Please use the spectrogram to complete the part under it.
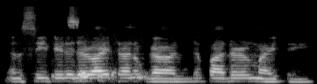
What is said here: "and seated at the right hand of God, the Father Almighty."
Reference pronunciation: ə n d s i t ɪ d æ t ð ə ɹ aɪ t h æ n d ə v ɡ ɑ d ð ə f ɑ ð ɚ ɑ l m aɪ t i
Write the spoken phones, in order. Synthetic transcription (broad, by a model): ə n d s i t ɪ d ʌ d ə ɹ aɪ t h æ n ə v ɡ ɑ d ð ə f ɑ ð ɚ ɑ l m aɪ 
